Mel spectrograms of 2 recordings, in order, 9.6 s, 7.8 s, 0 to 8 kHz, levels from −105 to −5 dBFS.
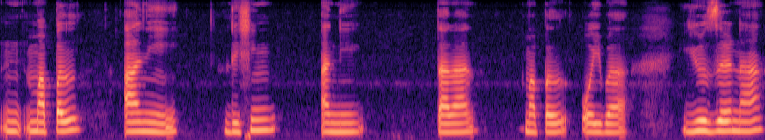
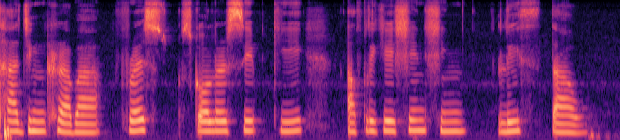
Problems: none marked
